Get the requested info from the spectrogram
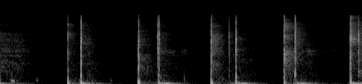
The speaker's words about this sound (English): We should start a slow clap.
